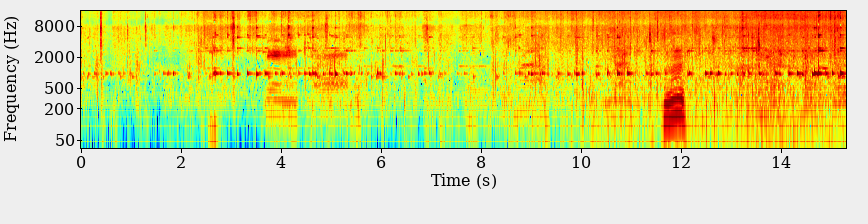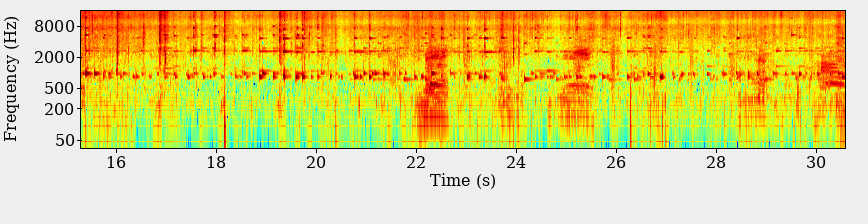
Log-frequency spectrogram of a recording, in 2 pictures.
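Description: A flock of sheep bleating now and then, about half a dozen calls spread through, one loud wavering bleat about 12 seconds in, over the steady ringing of bells on the flock.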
